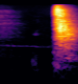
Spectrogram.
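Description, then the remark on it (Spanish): A single sudden sneeze bursts out close to the microphone after a brief quiet moment, a sharp, airy blast that is loud and short, with no talking around it. “Salud. Gracias.”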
